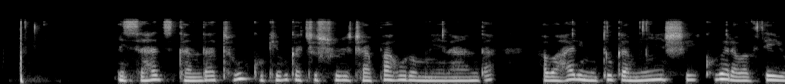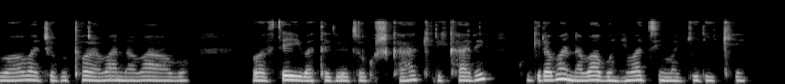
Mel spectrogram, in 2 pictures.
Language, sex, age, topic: Rundi, female, 25-35, education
